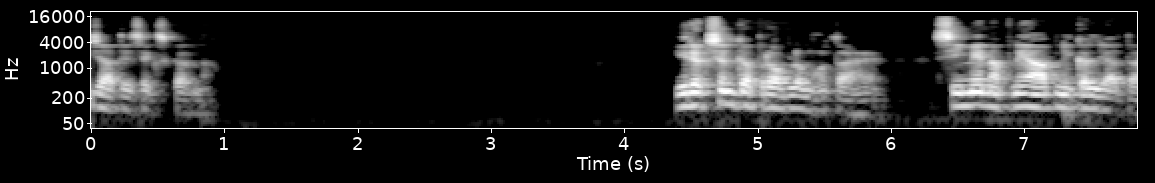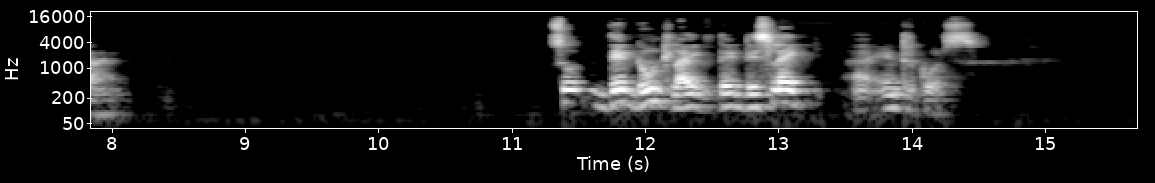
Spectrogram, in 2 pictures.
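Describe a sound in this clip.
A middle-aged man speaks calmly and close by, in short bursts with pauses.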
